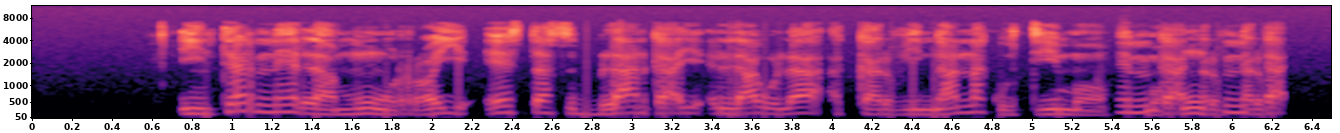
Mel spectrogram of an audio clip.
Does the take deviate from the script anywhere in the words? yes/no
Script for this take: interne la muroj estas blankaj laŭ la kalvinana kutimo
yes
